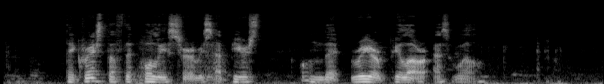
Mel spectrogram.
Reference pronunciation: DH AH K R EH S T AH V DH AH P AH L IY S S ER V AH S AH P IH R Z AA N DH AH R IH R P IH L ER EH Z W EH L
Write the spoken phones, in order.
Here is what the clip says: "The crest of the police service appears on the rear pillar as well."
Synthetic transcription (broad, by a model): DH AH K R EH S T AH V DH AH P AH L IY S S ER V AH S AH P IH R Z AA N DH AH R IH R P IH L ER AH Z W EH L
